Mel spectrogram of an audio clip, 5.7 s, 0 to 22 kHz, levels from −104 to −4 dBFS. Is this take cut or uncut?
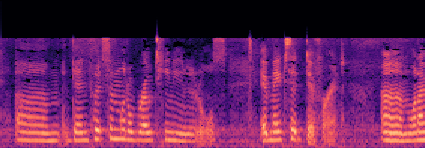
uncut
